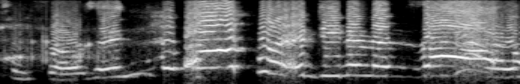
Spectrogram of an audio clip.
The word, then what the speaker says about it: Idina Menzel: Smith Nunn wrote, did she go to the Adele Dazeem School of Name Pronunciation? Yeah, when dumbass Jackson went to Adele Dazeem for what's her name from Frozen? For Idina Menzel.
